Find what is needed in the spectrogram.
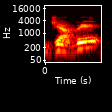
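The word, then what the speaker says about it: Yahweh: biblia católica se lee ya ve porque ya ve es la pronunciación hebrea del nombre jehová no nosotros no somos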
